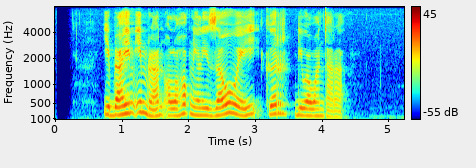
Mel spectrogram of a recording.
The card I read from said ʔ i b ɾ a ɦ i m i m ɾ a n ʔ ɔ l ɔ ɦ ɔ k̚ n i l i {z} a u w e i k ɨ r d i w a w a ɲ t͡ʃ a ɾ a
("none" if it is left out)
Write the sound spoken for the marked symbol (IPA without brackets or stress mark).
z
